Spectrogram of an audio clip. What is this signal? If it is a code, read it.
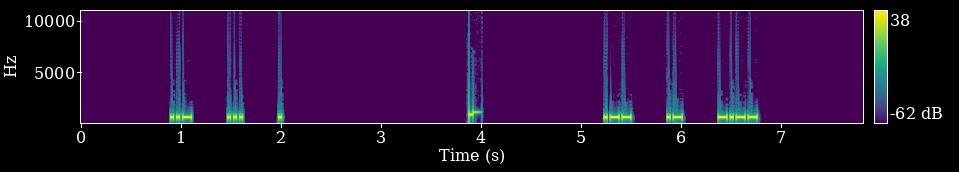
Morse code, heard as a keyed tone, about 39 wpm, spaced as for 19 wpm, 700 Hz. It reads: USE WAY
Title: 4x Character Spacing - Top 200 Words - 40wpm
